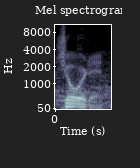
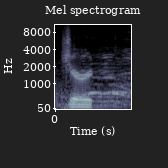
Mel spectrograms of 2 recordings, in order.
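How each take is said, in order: First: The first syllable sounds like 'jor'. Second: The first syllable sounds like 'jur'. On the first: The usual pronunciation of the name. The speaker calls it right. "I'm going to assume his name is pronounced Jordan" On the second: The local pronunciation used for the stadium. The speaker calls it wrong. "not Jordan"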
